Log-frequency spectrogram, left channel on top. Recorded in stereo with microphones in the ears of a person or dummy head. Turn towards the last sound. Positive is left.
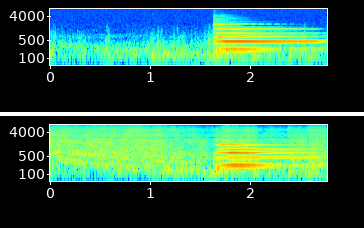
turn(degrees=80)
